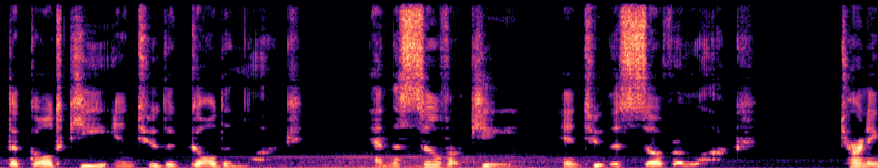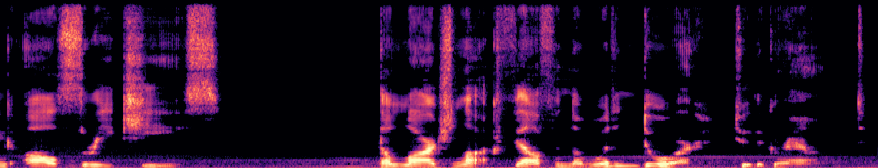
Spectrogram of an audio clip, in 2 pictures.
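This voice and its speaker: A man narrating a dark scripted story in a dramatic, ominous and deliberate manner. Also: on the low side, slight background noise, poor audio.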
